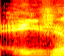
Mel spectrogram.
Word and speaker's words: A'ja: apostrophe J-A is pronounced Asia? Here you go. It goddamn show is pronounced Asian.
